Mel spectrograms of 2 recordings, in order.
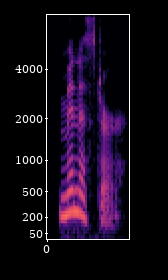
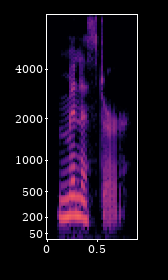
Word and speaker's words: minister: Normally the first syllable of a word is stressed. Listen. Minister, not minister.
